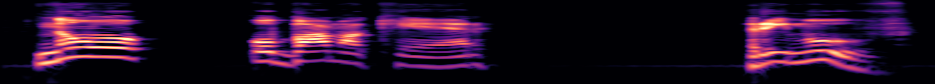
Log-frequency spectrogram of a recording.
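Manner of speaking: high-pitched, sing-song, put-on Hungarian accent.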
